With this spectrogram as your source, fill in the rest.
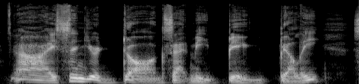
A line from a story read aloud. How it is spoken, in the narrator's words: sneered Conan with bitter scorn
